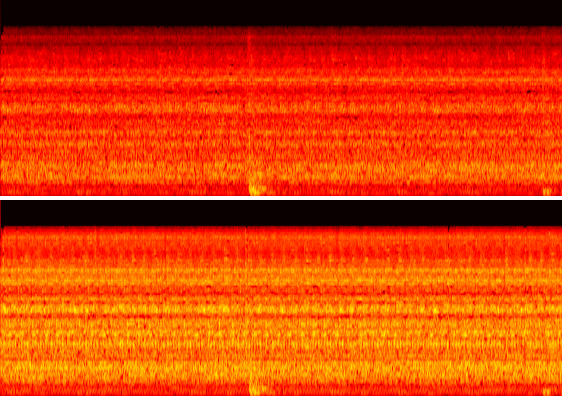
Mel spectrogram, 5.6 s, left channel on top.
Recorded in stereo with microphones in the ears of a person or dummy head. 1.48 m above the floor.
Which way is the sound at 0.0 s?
70° right (ahead or behind).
